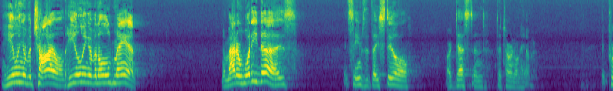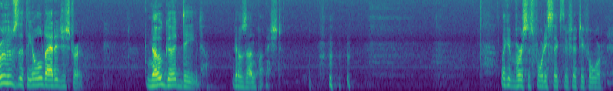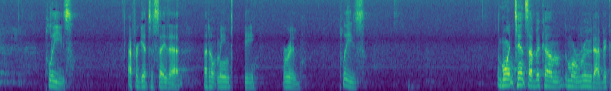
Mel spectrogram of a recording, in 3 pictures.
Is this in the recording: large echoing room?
yes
